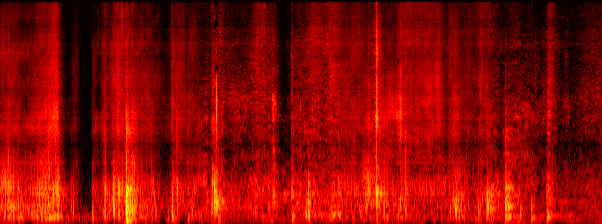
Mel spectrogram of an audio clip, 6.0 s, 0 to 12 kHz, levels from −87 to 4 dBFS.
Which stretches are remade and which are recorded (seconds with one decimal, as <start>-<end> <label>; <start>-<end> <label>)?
0.0-2.0 remade; 2.0-3.4 recorded; 3.4-4.9 remade; 4.9-6.0 recorded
